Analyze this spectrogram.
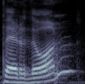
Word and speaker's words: perdón: This kind of R should be pronounced like this, like in these two cases, but you have to vibrate a little bit the tip of your tongue when you pronounce the R.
